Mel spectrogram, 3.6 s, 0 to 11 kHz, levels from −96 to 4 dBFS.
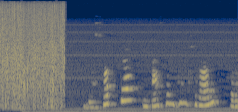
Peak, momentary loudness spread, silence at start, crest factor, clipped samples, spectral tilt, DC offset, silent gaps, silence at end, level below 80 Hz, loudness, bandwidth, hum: -4 dBFS; 13 LU; 0 s; 20 dB; under 0.1%; -2 dB/octave; 0.4%; none; 0 s; -60 dBFS; -23 LUFS; 11 kHz; none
